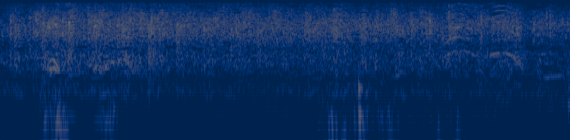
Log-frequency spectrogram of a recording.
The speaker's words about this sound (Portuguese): Vamos aplaudir o Senhor pela vida dele.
